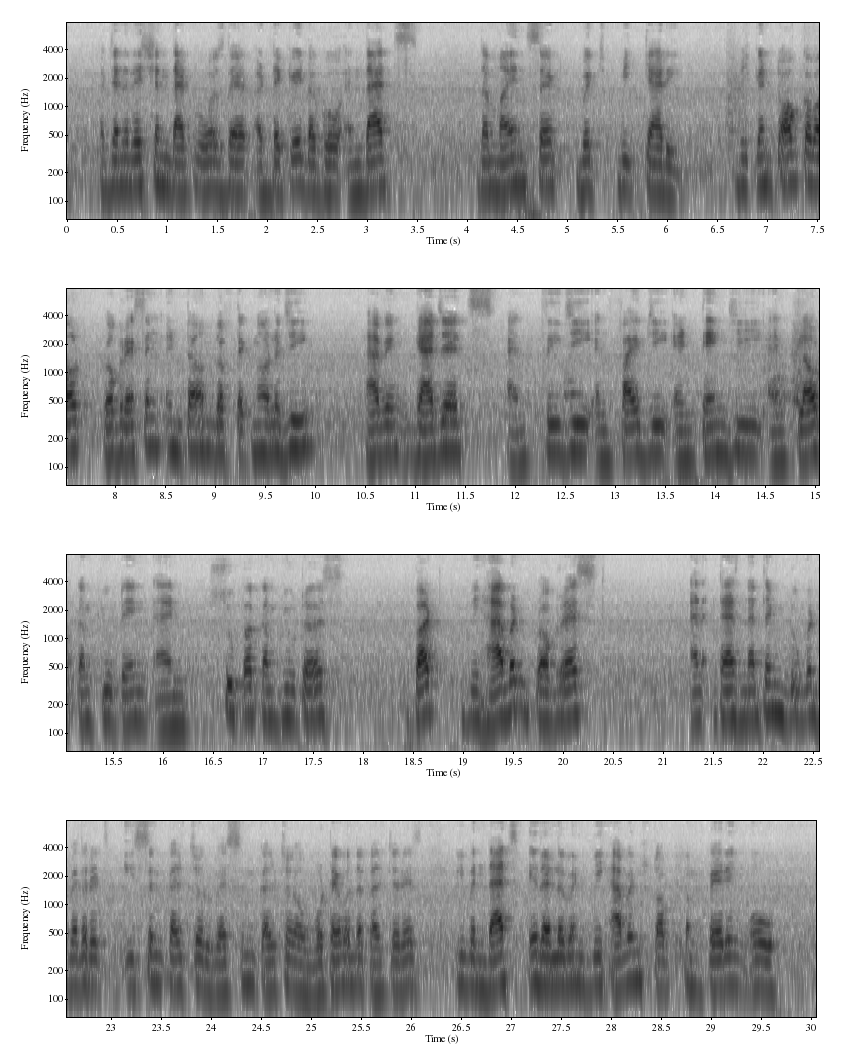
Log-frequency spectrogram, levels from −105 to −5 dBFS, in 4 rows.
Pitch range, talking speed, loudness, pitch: 125-145 Hz, 140 wpm, -31 LUFS, 135 Hz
